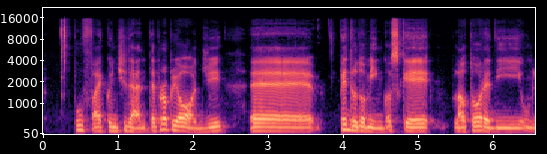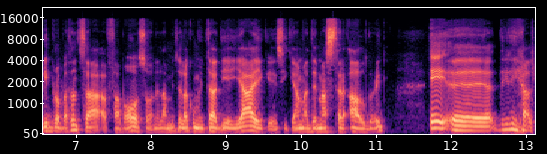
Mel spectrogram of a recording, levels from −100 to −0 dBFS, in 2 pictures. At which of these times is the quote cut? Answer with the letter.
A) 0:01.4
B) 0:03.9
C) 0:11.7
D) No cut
C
